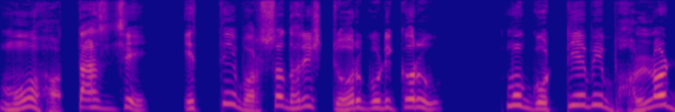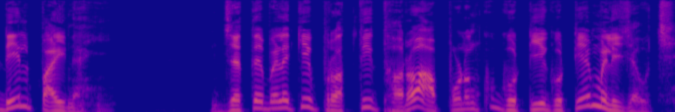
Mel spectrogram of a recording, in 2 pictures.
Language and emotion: Odia, disgusted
